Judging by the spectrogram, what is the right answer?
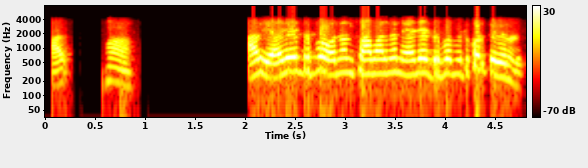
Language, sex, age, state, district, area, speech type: Kannada, female, 60+, Karnataka, Uttara Kannada, rural, conversation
